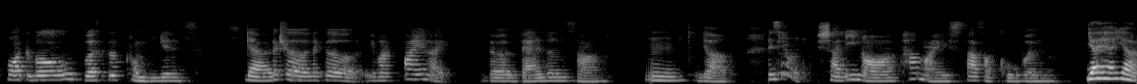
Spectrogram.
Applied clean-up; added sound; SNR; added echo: neural mask model DeepFilterNet 3.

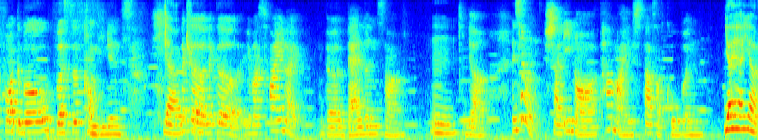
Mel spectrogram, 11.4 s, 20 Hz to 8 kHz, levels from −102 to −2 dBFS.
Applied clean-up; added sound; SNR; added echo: none; Wind instrument, woodwind instrument; 18 dB; none.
